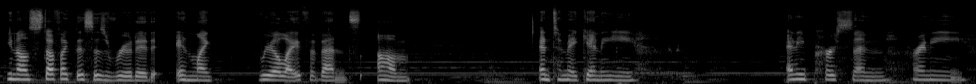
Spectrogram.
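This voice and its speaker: A woman livestreamer chatting casually with viewers, halting and emotional in a gushing way. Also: medium pitch, fairly even intonation, soft background music. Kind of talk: casual live game stream chat, recapping to viewers.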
